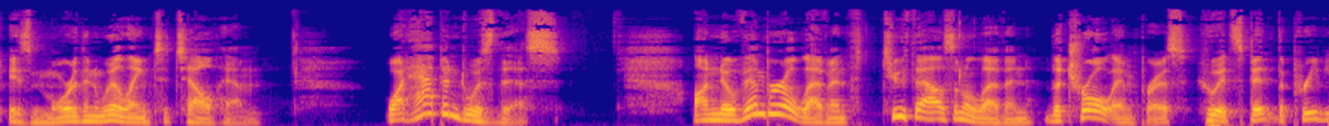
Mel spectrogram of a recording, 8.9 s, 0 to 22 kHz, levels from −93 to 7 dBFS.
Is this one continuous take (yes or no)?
yes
